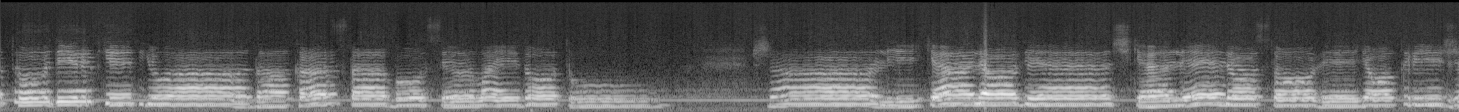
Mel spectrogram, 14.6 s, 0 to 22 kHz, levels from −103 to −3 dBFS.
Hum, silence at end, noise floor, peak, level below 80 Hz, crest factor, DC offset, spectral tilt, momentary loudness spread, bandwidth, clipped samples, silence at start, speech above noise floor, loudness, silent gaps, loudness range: none; 0 s; -42 dBFS; -4 dBFS; -58 dBFS; 16 dB; under 0.1%; -7.5 dB/octave; 9 LU; 19.5 kHz; under 0.1%; 0 s; 22 dB; -21 LUFS; none; 6 LU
